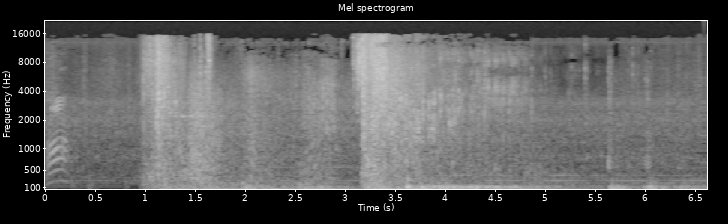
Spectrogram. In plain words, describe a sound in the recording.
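Gunshots ring out loudly, one after another.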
